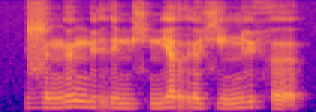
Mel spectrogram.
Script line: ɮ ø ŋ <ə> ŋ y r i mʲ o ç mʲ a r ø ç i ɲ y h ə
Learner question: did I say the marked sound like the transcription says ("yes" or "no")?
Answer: no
